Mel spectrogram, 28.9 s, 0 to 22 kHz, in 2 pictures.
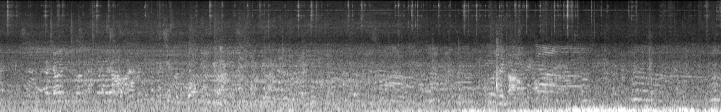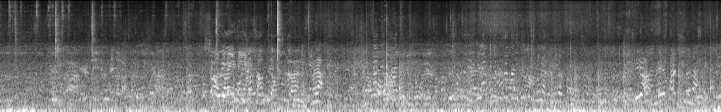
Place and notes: Four archway Road, Shanghai - Walking through the Street
Walking through the Street, Traffic Sound, Walking through the market, Walking inside the old neighborhoods, Binaural recording, Zoom H6+ Soundman OKM II
Huangpu, Shanghai, China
